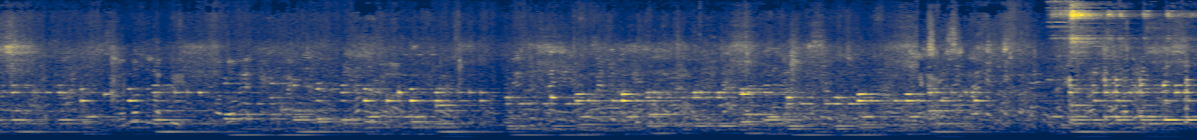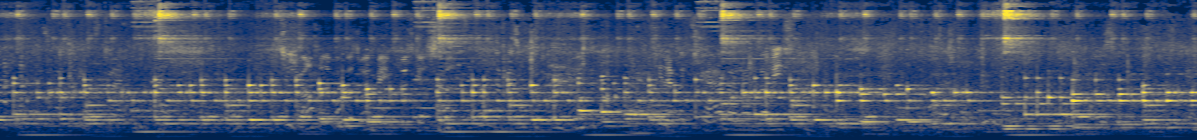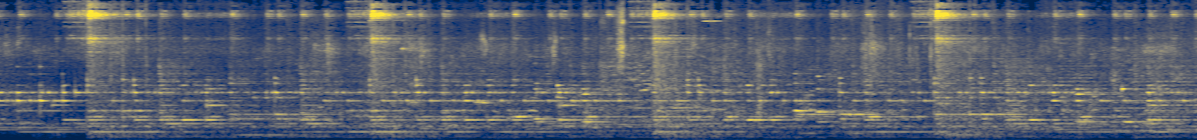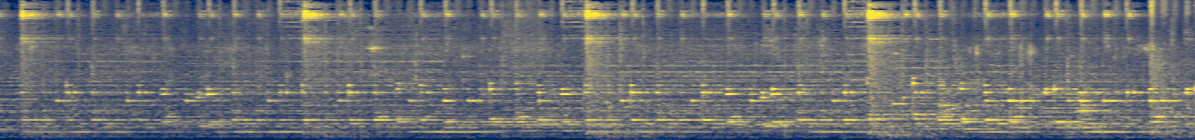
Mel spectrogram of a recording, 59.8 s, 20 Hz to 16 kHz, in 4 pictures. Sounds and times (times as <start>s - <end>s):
Marimba, xylophone: 0.0s - 59.8s
Vibraphone: 0.0s - 59.8s.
